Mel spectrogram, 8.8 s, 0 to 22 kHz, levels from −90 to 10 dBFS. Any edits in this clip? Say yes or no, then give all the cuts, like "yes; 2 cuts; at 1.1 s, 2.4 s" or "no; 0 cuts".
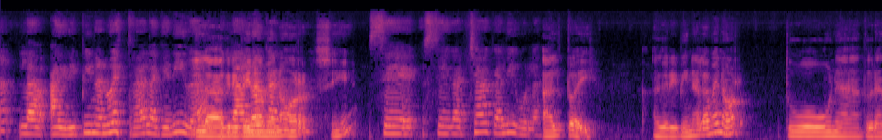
no; 0 cuts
